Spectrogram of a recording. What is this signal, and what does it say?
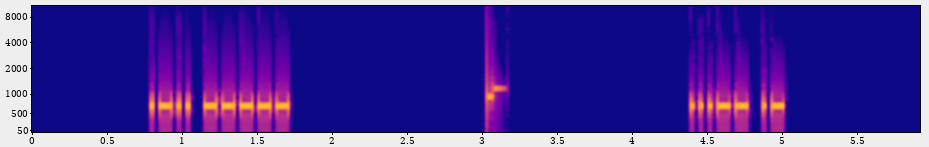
Morse code, heard as a keyed tone, about 40 wpm, 700 Hz. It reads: L 0 3 A
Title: Single-Letter Single-Number 40wpm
